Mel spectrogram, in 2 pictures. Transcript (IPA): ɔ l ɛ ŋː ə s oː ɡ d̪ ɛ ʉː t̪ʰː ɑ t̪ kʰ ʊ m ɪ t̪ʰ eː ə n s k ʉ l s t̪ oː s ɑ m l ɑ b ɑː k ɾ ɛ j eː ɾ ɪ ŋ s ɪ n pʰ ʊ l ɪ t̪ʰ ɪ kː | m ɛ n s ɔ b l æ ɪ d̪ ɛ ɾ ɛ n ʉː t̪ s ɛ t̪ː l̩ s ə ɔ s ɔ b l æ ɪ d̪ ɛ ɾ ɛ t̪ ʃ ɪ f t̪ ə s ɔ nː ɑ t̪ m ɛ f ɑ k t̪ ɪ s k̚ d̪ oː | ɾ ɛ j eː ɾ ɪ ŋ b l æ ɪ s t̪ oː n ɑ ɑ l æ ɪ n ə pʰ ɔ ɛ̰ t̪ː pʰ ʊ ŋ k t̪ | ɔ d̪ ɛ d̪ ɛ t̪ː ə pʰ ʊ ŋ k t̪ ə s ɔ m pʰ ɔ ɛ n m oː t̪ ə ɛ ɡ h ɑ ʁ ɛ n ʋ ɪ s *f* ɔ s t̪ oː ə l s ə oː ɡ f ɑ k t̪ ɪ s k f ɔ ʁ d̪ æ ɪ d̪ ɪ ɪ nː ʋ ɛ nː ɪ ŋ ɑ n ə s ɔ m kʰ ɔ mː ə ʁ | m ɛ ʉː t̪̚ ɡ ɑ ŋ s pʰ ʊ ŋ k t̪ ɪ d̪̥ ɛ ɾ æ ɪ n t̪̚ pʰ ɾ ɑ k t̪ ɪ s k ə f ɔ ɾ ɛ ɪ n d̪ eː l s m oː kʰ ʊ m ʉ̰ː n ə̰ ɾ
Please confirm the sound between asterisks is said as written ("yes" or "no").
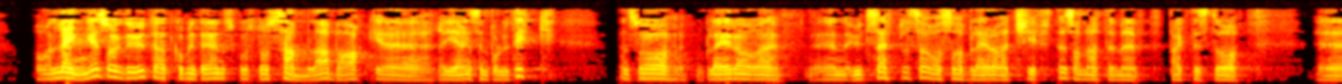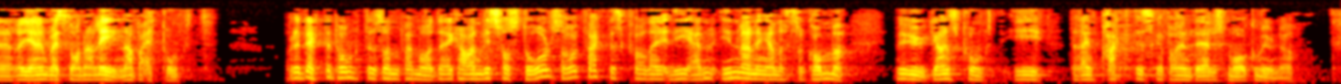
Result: yes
